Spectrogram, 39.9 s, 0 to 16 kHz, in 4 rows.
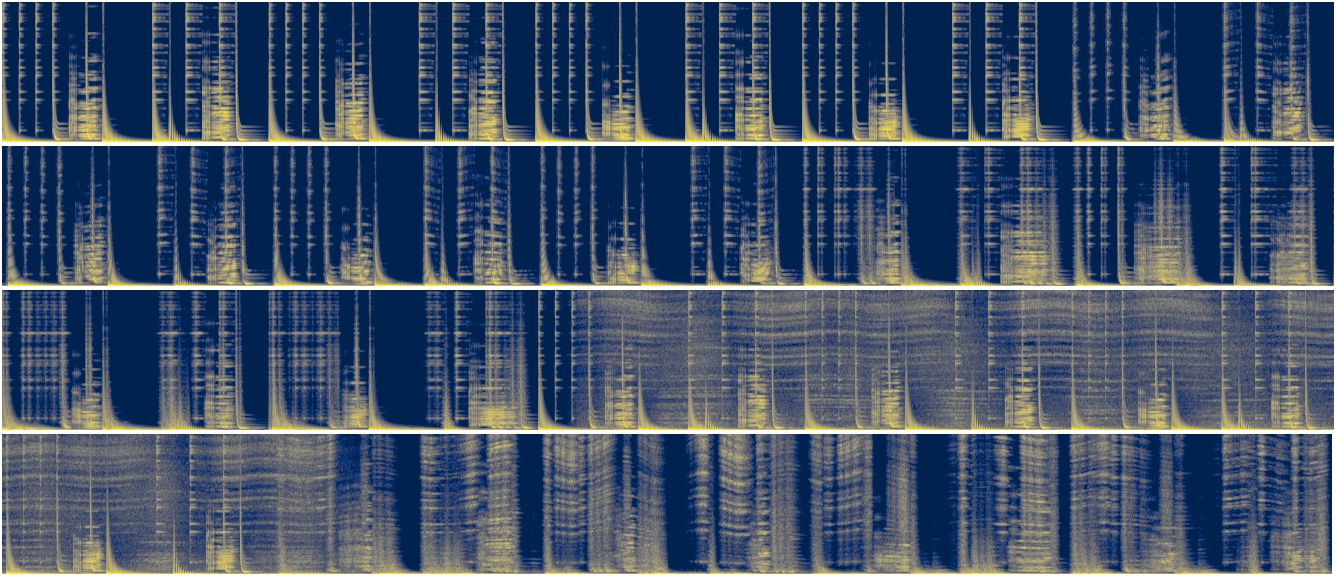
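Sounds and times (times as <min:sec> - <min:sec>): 
hybrid drums: 0:00.0 - 0:39.9.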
